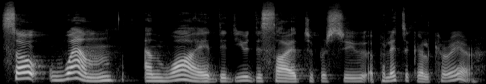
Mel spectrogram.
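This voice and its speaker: A young woman moderating a seminar on stage, speaking politely and formally in a measured way. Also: low voice, lively intonation. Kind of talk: formal onstage interviewing. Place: business school seminar stage.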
